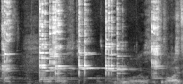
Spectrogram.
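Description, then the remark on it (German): Several sharp glass clinks ring out as glasses are tapped together in a toast, used as a synchronisation sound, their bright tones lingering briefly, with people talking and murmuring underneath. “Und wir haben ja unser eigenes oh. Synchronisierungsgeräusch. Prost, Prost.”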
